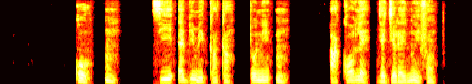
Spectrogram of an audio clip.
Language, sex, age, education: Yoruba, male, 46-60, tertiary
